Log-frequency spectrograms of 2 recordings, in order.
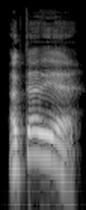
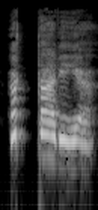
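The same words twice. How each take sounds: First: Raised, louder call by name. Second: Put-on very high, drawn-out girlish falsetto; squeaking. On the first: Sergei calling Octavia to pack food, raised call. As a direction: call her over. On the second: Pyshechka giving Sergei her name, tiny high squeak. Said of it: "пропищала Пышечка". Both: A narrator's reading.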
